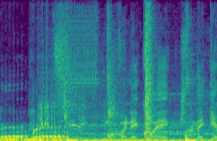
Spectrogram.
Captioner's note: imitates phone ringing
